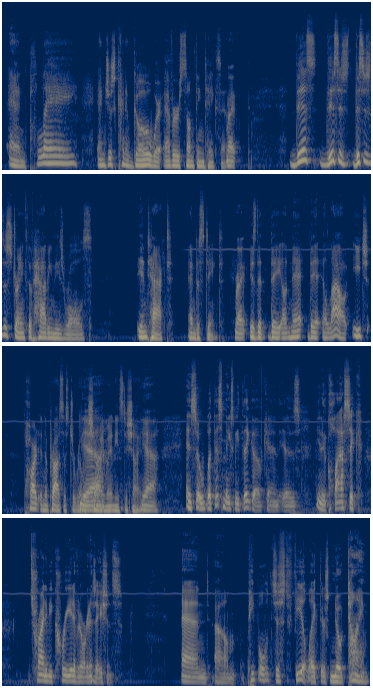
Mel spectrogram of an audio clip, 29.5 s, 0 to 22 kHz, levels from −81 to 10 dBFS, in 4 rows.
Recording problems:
high-pitched whine; faint; from 11 s on; 3.5 kHz, 30 dB below the speech

